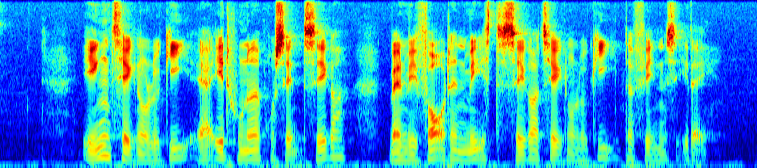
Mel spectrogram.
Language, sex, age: Danish, male, 52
